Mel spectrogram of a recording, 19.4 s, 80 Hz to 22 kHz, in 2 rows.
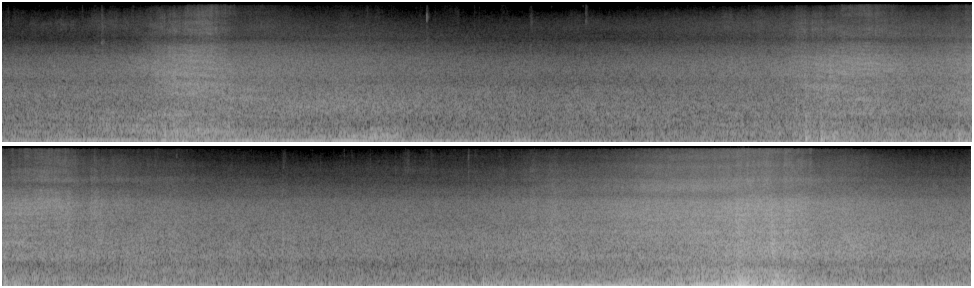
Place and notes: Ascolto il tuo cuore, città. I listen to your heart, city. Several chapters **SCROLL DOWN FOR ALL RECORDINGS** - “Posting postcards, day 1 of phase 3, at the time of covid19” Soundwalk
“Posting postcards, day 1 of phase 3, at the time of covid19” Soundwalk
Chapter CVIII of Ascolto il tuo cuore, città. I listen to your heart, city.
Monday, June 15th 2020. Walking to mailbox to post postcard, San Salvario district, Turin, ninety-seven days after (but day forty-three of Phase II and day thirty of Phase IIB and day twenty-four of Phase IIC and day 1st of Phase III) of emergency disposition due to the epidemic of COVID19.
Start at 8:19 p.m. end at 8:40 p.m. duration of recording 20’39”
As binaural recording is suggested headphones listening.
The entire path is associated with a synchronized GPS track recorded in the (kml, gpx, kmz) files downloadable here:
This is the first day and first recording of Phase III of the COVID-19 emergency outbreak.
